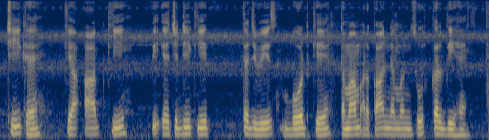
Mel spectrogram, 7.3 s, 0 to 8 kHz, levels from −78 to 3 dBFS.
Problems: constant background noise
